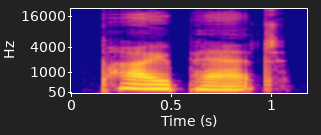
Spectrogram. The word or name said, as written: pipette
